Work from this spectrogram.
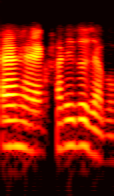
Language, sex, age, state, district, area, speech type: Bengali, male, 18-30, West Bengal, Bankura, rural, conversation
